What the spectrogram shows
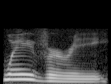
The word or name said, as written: wavery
